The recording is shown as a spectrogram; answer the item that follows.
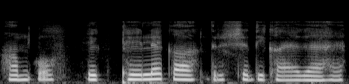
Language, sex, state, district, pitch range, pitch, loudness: Hindi, female, Rajasthan, Jaipur, 205-225 Hz, 220 Hz, -16 LUFS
